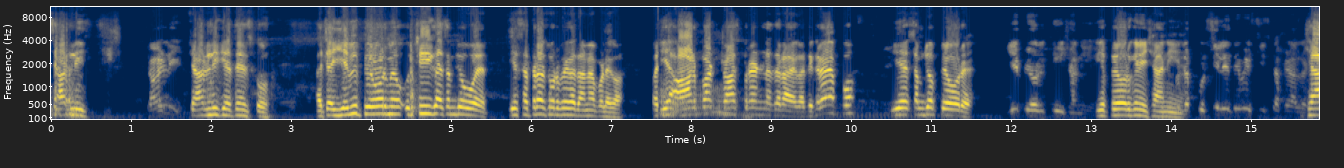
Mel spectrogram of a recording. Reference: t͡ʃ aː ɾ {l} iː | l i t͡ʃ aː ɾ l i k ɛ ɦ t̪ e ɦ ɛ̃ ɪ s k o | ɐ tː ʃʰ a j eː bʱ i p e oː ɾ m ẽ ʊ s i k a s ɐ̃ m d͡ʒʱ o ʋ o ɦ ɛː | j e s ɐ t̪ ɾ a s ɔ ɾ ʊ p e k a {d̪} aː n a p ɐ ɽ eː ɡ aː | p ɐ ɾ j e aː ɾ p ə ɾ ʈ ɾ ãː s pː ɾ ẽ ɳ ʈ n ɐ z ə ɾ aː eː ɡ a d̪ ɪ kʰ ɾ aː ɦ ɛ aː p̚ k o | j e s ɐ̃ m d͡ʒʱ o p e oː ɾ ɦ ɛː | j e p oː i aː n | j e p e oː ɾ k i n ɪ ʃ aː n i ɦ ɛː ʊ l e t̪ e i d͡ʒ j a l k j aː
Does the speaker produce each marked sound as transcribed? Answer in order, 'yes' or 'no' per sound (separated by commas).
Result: yes, yes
